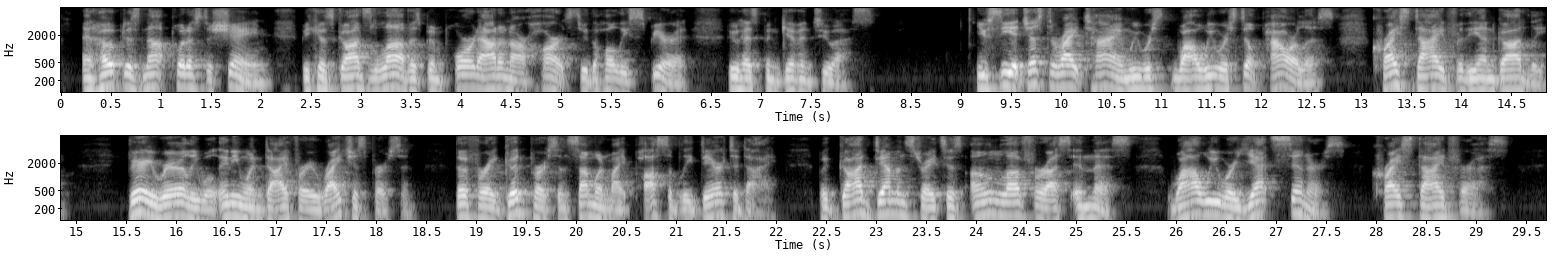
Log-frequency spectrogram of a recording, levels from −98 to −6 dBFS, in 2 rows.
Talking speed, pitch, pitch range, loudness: 175 wpm, 115 Hz, 105-130 Hz, -24 LUFS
